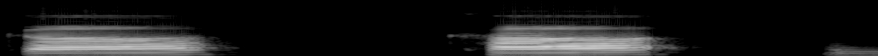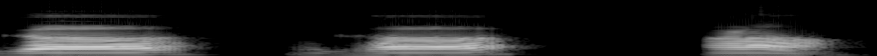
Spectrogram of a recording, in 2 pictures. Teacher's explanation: क ख ग घ ण ये सब जो है आपके कंठ से उच्चारण होते हैं।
